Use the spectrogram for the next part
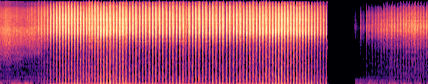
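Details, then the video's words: Rattlesnake shaking its tail rattle as a danger warning: loud, fast, steady buzzing of rapid pulses for over five seconds, a brief silence, then a softer hissing rattle resuming. "the RATTLESNAKE SOUND"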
